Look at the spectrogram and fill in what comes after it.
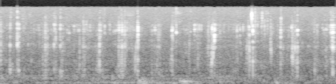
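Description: Close-miked chewing of a mouthful of shawarma: a steady string of small, irregular mouth clicks.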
